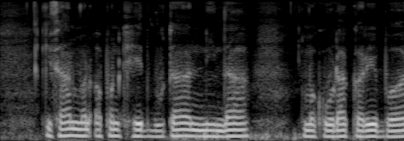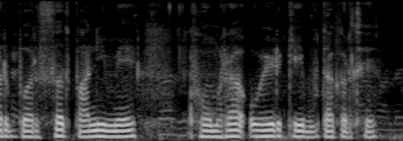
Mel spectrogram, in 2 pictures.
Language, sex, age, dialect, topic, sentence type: Chhattisgarhi, male, 18-24, Northern/Bhandar, agriculture, statement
